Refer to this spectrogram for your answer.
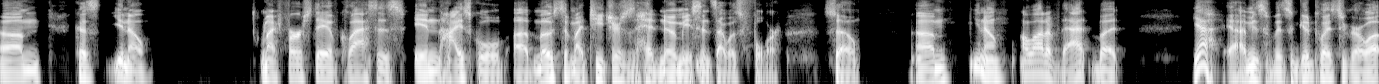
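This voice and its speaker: A bright, sharp tone with an American accent, fairly slow pace, long, frequent pauses, ordinary pitch variation and very even loudness, in a dry, close sound with no echo on a very clean recording with a silent background. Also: man, fairly low pitch for a man. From US South, Rome, Georgia. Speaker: actor and comedian. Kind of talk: interview.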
